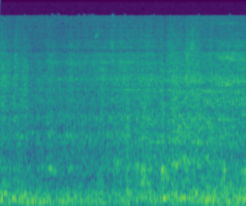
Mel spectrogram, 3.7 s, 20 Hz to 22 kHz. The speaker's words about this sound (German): wo ich hier gerade den, den 412 neben uns einfahren sehe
